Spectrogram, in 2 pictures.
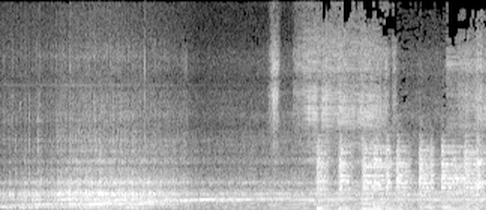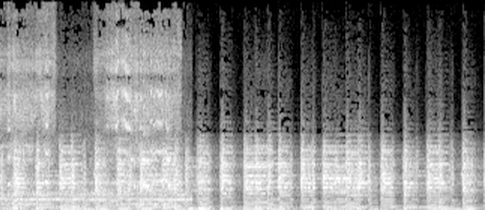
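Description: Bench grinder motor spinning up, its whine rising in pitch and then holding steady, until it drops out about nine seconds in. From about four seconds in, background guitar music with a steady beat comes in and continues to the end.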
